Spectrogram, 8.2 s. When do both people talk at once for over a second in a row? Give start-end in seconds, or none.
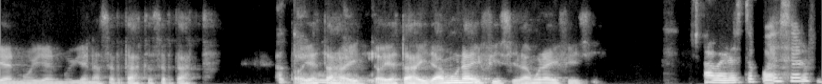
2.9-4.2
